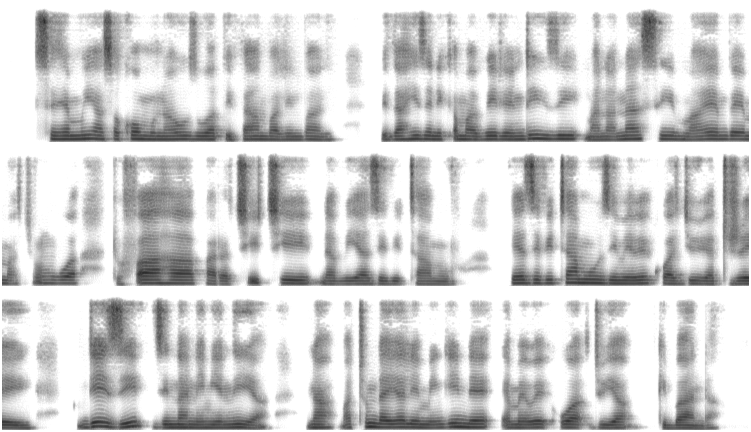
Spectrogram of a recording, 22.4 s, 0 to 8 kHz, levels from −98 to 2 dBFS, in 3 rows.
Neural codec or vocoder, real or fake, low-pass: codec, 24 kHz, 0.9 kbps, WavTokenizer, large speech release; fake; 7.2 kHz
